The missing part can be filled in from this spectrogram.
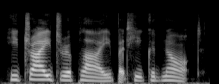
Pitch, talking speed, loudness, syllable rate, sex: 185 Hz, 220 wpm, -18 LUFS, 4.7 syllables/s, female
